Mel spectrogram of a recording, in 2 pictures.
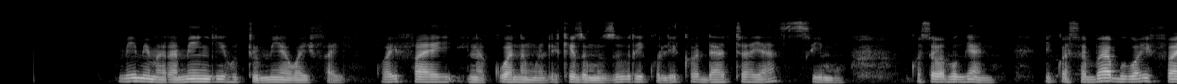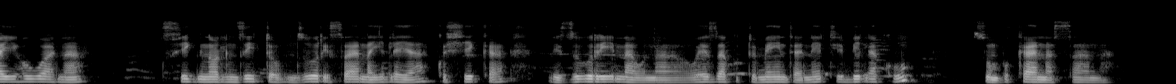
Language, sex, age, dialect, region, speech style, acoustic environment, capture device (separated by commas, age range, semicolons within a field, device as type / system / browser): Swahili, male, 35-44, Kenya - Mombasa, Kenya, happy; relaxed; focused, silence; nature, desktop / Windows / Chrome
